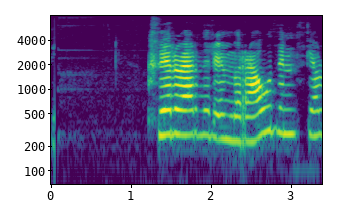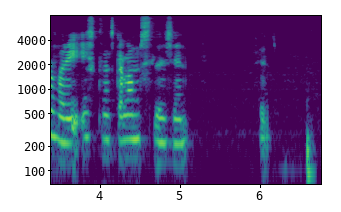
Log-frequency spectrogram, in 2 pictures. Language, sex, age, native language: Icelandic, female, 13, Icelandic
